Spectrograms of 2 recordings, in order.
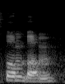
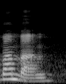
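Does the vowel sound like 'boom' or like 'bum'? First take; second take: boom; bum. First: The vowel is long, as in 'boom'. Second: The vowel is short, as in 'bum'. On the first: The speaker calls it right. "It's boom boom" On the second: The speaker calls it wrong. "It's not bum bum"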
